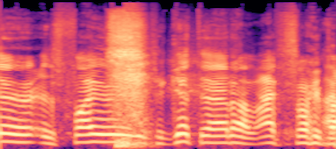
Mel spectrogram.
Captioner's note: laughs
